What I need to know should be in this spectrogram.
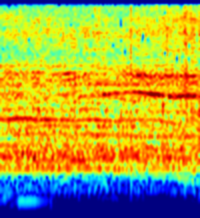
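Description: Young men shout excitedly close by.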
